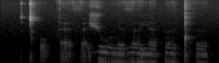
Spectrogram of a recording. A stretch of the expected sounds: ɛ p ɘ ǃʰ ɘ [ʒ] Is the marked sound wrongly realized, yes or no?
yes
